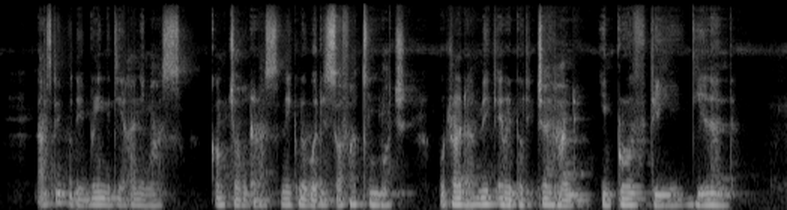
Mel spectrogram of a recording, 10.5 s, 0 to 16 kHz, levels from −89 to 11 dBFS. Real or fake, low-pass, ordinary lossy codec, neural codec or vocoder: fake; 14.4 kHz; none; codec, 32 kHz, 1.9 kbps, SNAC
